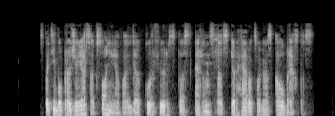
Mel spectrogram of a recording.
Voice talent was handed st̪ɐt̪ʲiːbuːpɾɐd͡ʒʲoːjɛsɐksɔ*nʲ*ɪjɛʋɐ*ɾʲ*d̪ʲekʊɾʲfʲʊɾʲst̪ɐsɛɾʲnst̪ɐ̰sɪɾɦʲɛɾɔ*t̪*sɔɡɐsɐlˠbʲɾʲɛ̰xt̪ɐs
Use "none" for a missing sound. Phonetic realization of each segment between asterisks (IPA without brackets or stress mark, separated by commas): nʲ, lʲ, t̪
